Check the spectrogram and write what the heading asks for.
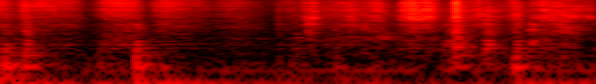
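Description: Origami paper being folded and creased flat by hand on a wooden tabletop: quiet rubbing and rustling of paper with a few soft taps.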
